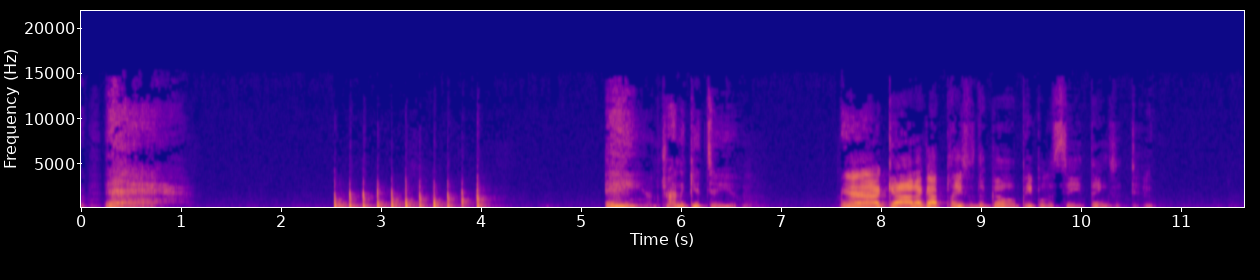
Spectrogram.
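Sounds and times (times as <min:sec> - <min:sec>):
speech: 0:00.0 - 0:00.6, 0:05.2 - 0:06.7, 0:07.6 - 0:10.8
sharp knocking: 0:02.5 - 0:04.2.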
